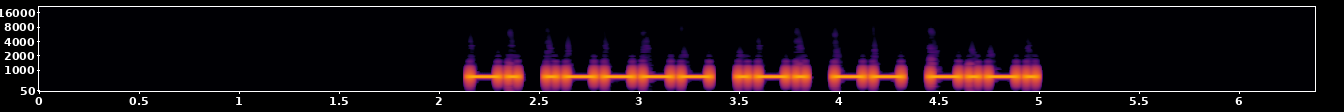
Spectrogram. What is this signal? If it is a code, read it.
Morse code, heard as a keyed tone, about 25 wpm, 700 Hz. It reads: N1RMC
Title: USA Call Signs - 5 Characters - Repeated 3x - 25wpm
